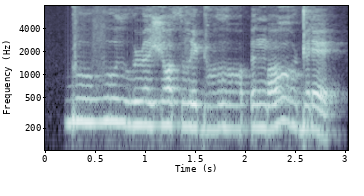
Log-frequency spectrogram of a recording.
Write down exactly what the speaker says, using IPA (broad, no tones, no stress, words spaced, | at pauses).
ɖu vuðṳɹə ʒɔθveɖɔ̤ ðɔ̤ʔə ŋɔɣɔ̤ɖəɾɛ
